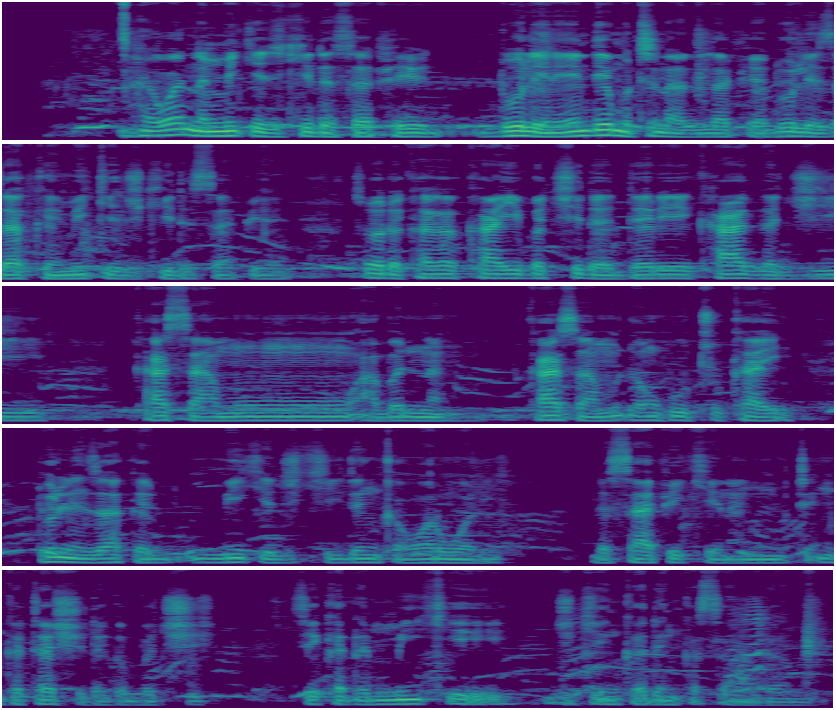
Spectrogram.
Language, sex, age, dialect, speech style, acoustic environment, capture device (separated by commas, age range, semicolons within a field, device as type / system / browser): Hausa, male, 25-34, Nigeria - Katsina, happy; relaxed, nature; music, mobile / Linux / Chrome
